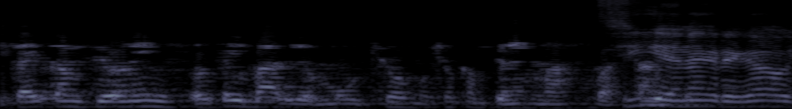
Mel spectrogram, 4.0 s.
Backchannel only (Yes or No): No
